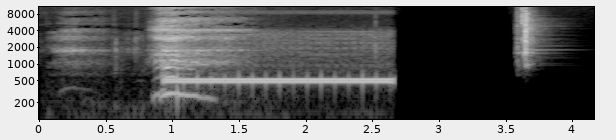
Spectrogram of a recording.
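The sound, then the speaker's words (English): A telephone ringing tone on a call to a Cherry Hill exchange number: a single steady, pitched tone held for about two seconds after a faint murmur, then silence and one short hissy burst. “Ringing Cherry Hill 23132.”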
